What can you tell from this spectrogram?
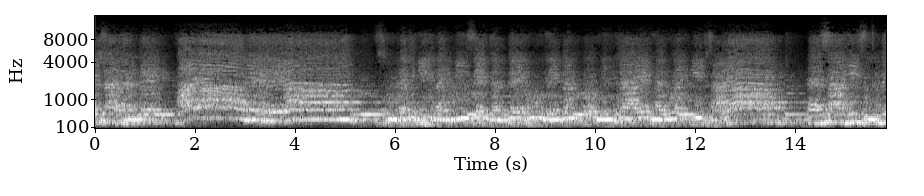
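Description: A group of young women and men singing together as a choir into stand microphones, a slow melody with long held notes and short breaths between phrases.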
